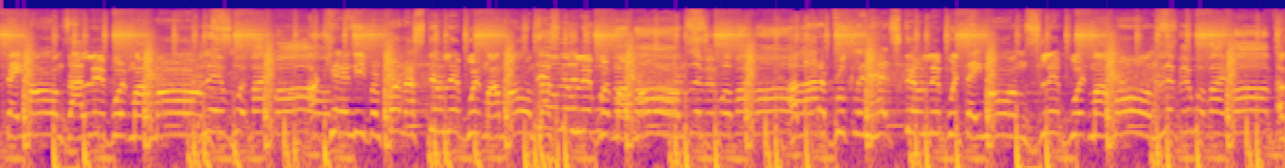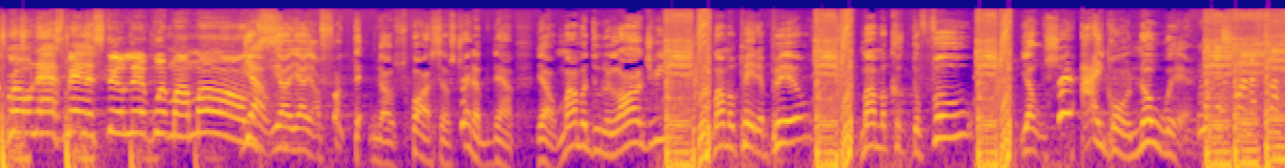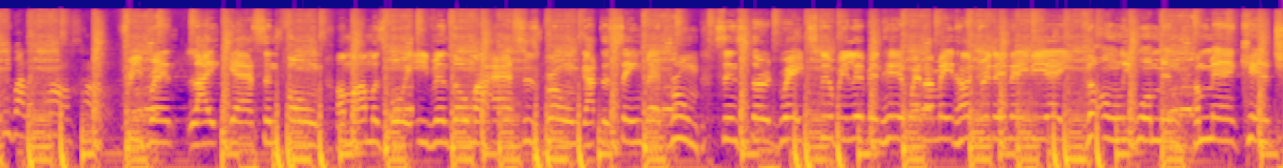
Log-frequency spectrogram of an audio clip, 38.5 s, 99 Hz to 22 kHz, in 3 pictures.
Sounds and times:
Music: 0:00.0 - 0:15.6, 0:19.4 - 0:20.3, 0:20.9 - 0:21.9, 0:22.5 - 0:23.2, 0:24.8 - 0:38.5.

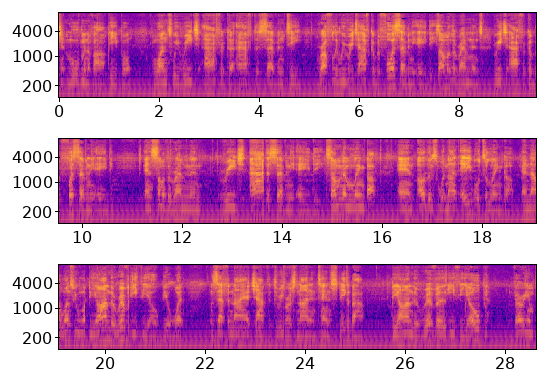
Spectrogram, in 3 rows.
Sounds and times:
Speech: 0:00.0 - 0:28.6.

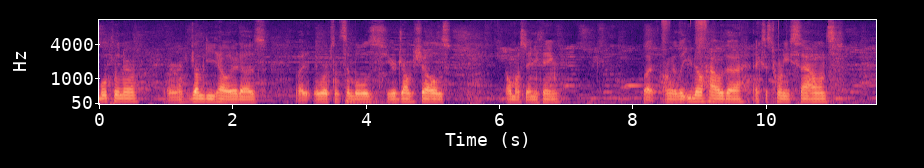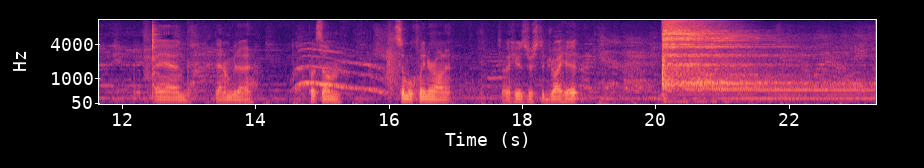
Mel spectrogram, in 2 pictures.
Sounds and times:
Speech: 0:06.1 - 0:07.0, 0:08.2 - 0:11.2, 0:12.5 - 0:14.0, 0:14.7 - 0:15.4, 0:16.1 - 0:20.1.

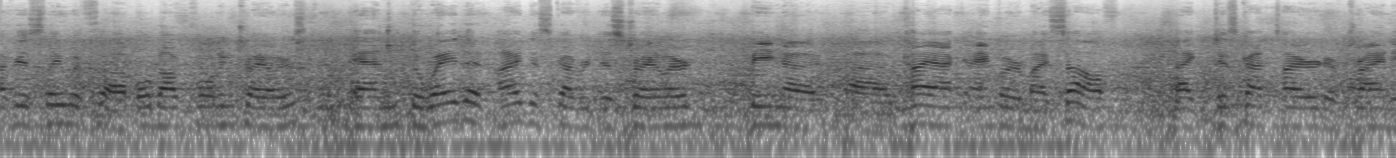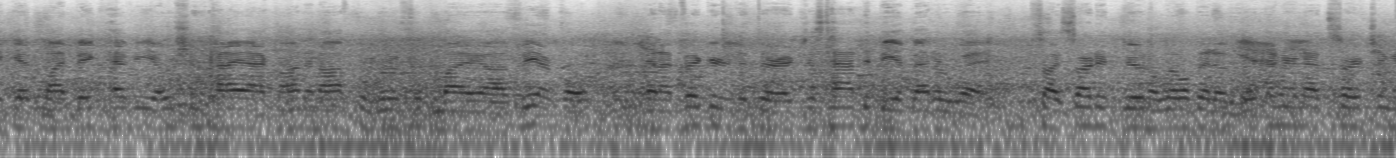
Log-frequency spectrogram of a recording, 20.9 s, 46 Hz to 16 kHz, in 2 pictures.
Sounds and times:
Speech: 0:00.0 - 0:20.9.

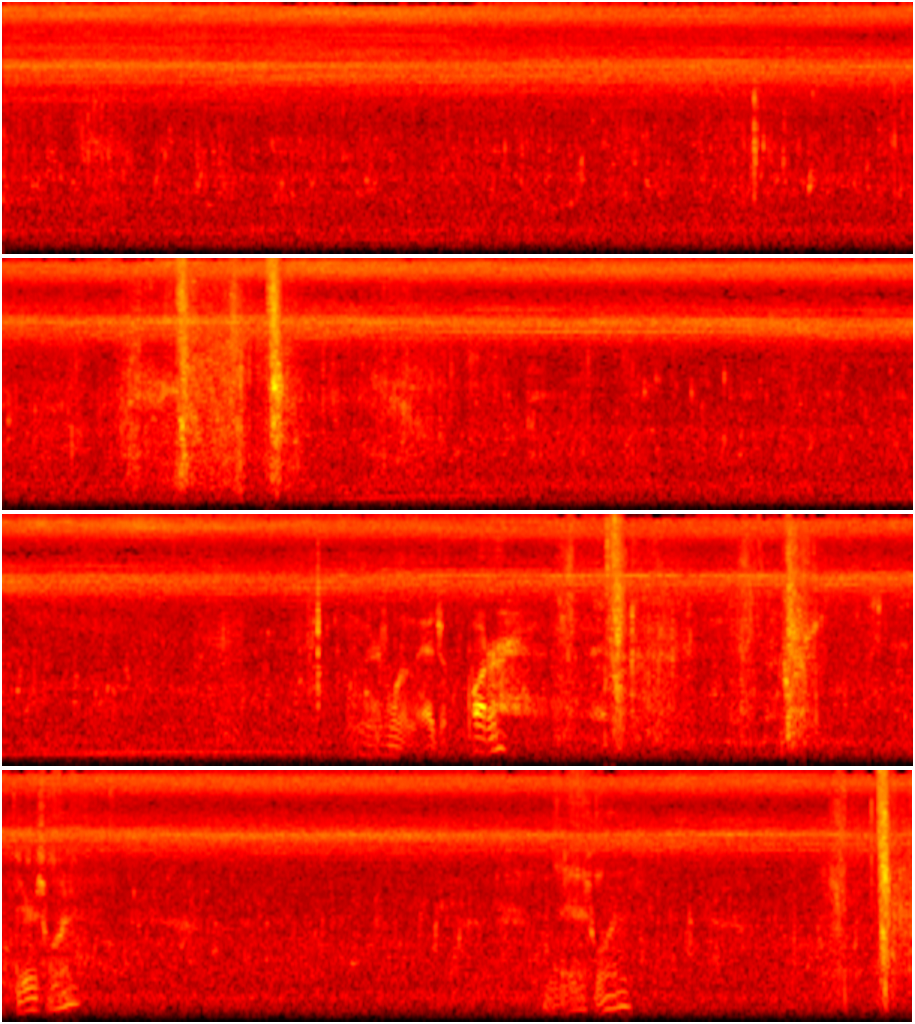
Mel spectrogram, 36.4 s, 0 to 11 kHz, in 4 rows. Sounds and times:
Insect: 0:00.0 - 0:36.4
Outside, rural or natural: 0:00.0 - 0:36.4.

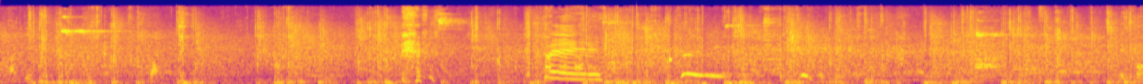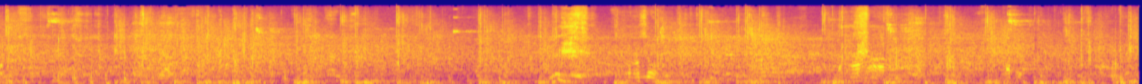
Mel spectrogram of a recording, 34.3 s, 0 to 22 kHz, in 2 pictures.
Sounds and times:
Basketball bounce: 0:00.5 - 0:03.1, 0:03.8 - 0:06.0, 0:07.0 - 0:25.6, 0:26.3 - 0:34.2
Speech: 0:14.6 - 0:20.2, 0:27.8 - 0:30.9.

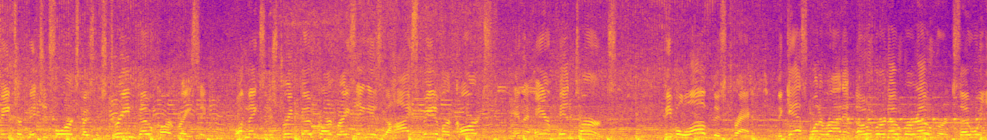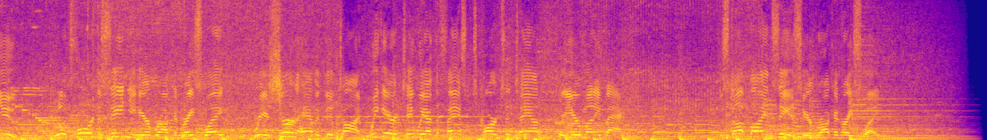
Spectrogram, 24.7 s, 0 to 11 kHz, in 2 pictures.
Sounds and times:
Speech: 0:00.0 - 0:07.7, 0:08.3 - 0:20.2, 0:21.3 - 0:23.4
Music: 0:00.0 - 0:24.6.

